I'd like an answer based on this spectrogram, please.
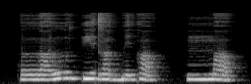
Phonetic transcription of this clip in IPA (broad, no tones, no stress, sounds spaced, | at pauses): lː ɒ lː u d pʲ e d l ɒ d b e k ɒ | mː ɒ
